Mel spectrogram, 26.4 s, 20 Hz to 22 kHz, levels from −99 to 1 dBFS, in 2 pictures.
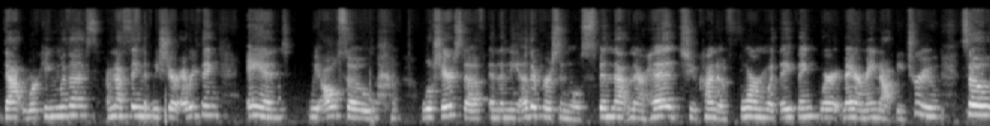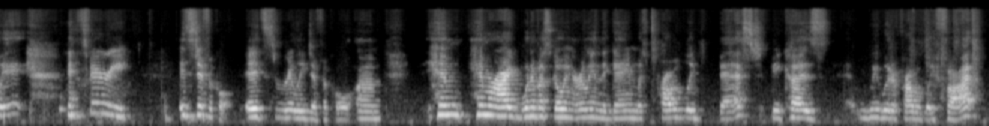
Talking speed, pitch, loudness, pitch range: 170 wpm, 235 Hz, -22 LUFS, 210-260 Hz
